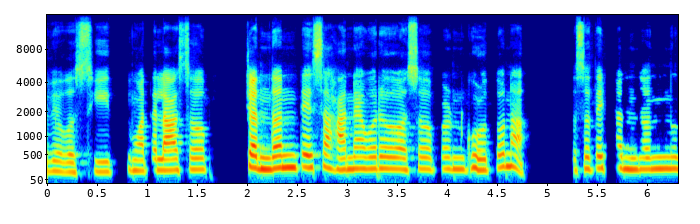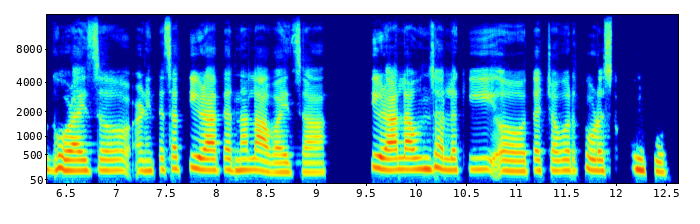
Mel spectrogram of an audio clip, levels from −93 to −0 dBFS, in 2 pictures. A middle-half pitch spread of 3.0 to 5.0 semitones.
No: narrow, 2.5 semitones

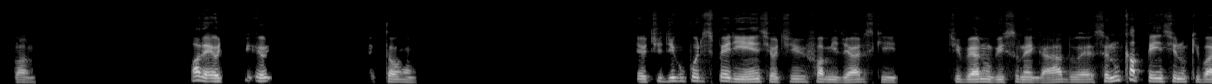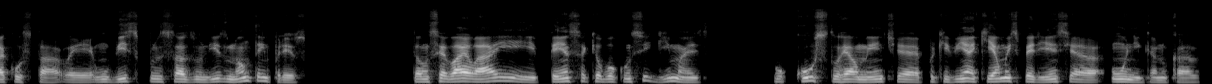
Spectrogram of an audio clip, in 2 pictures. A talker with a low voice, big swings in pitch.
No: low, 125 Hz; average, 3.8 semitones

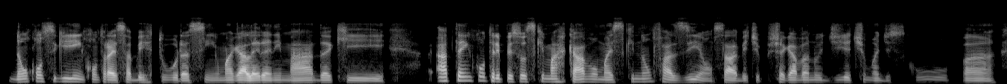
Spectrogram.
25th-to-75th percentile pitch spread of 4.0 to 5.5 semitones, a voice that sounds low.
Yes: average, 4.3 semitones; low, 105 Hz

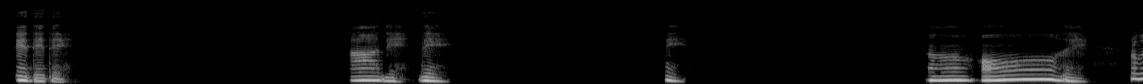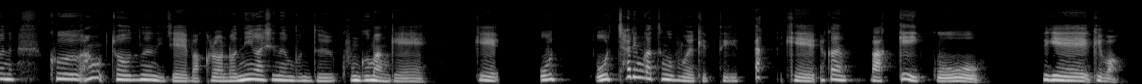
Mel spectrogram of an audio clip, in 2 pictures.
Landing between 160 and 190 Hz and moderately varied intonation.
Yes: medium, 185 Hz; average, 4.9 semitones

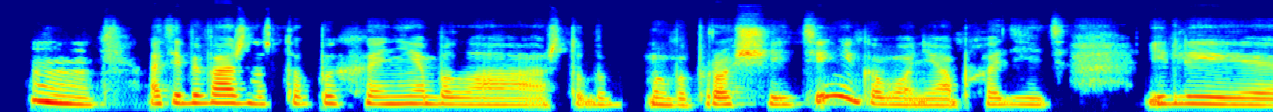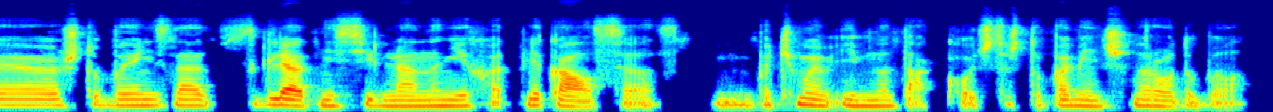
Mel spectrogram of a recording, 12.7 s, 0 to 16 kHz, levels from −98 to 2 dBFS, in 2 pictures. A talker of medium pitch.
Yes: medium, 175 Hz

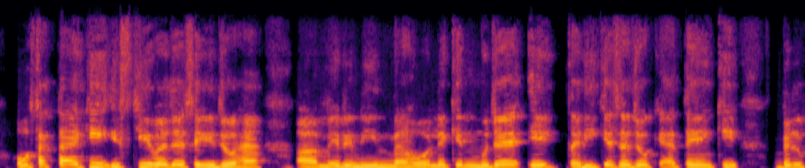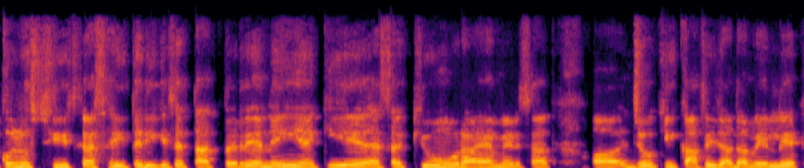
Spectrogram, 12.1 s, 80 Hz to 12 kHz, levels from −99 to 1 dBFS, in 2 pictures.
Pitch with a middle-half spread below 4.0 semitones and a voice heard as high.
No: narrow, 2.5 semitones; medium, 170 Hz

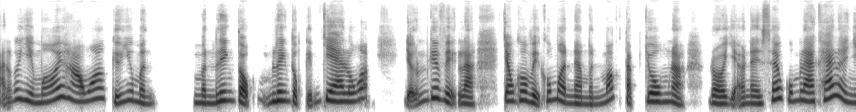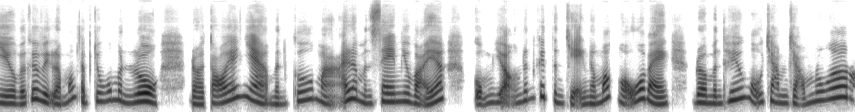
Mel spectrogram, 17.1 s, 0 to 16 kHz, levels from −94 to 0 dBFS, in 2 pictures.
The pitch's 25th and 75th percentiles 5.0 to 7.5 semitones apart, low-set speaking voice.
No: wide, 5.6 semitones; very high, 250 Hz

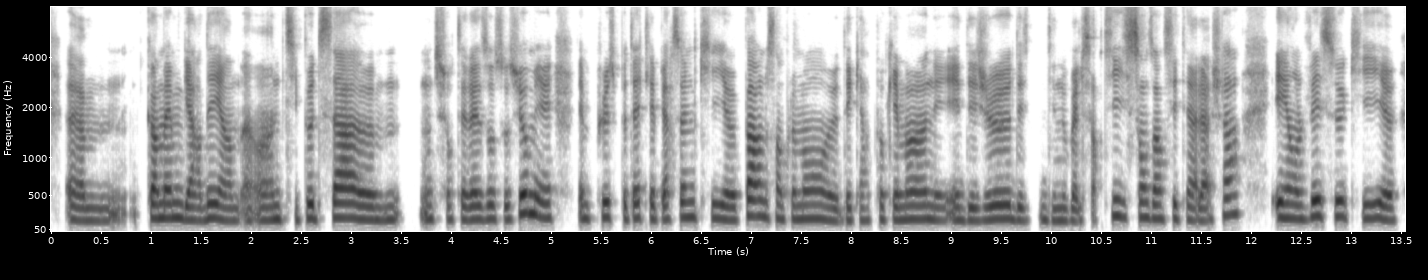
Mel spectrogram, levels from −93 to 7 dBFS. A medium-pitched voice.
Yes: medium, 180 Hz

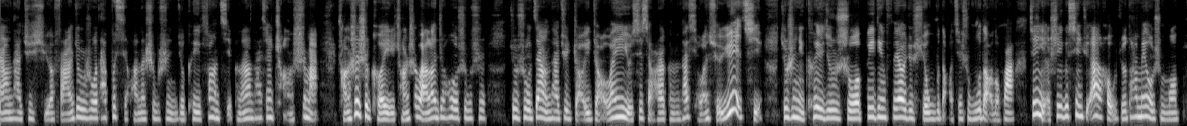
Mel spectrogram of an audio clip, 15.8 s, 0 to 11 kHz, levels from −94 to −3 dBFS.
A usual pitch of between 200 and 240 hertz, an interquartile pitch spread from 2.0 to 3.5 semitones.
No: high, 210 Hz; average, 4.3 semitones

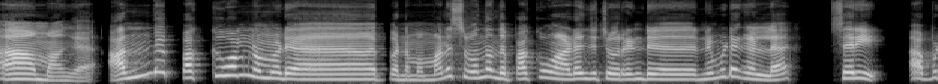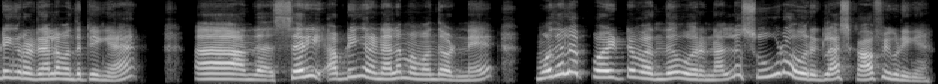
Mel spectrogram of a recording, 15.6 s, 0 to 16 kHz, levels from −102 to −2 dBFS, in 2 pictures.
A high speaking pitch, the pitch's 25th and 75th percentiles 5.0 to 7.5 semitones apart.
Yes: high, 245 Hz; average, 5.3 semitones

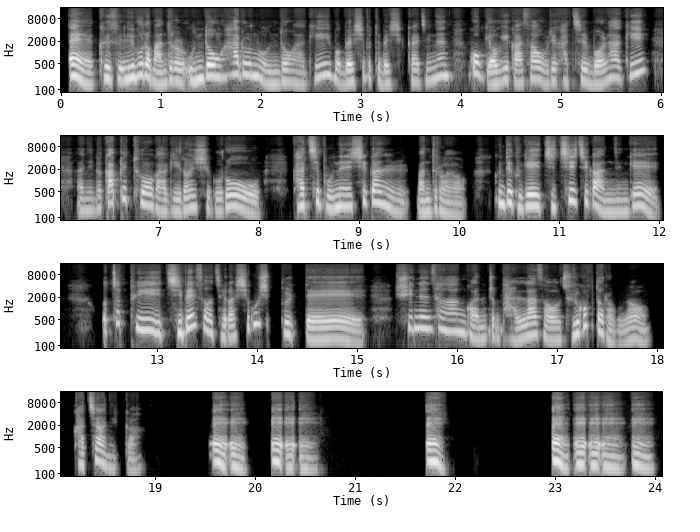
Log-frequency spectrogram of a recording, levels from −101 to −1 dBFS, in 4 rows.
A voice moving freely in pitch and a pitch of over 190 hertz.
No: wide, 6.7 semitones; medium, 185 Hz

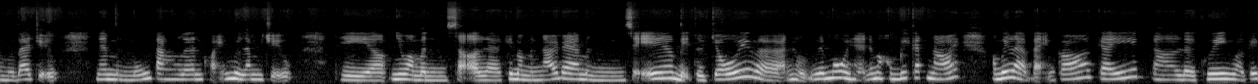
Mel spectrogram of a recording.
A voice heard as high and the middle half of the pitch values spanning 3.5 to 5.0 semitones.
Yes: high, 240 Hz; average, 4.4 semitones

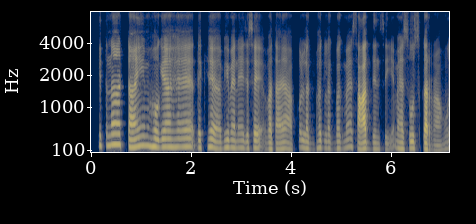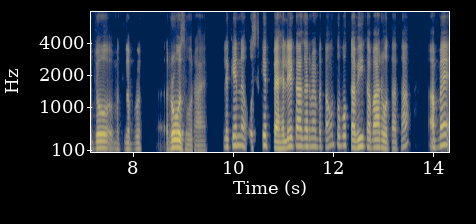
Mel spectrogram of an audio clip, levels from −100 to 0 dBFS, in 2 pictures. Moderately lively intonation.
Yes: average, 4.3 semitones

